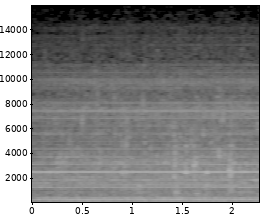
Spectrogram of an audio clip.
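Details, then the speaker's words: Turbocharged COPO Camaro electric coolant pump after an air pocket burped out of the system; steady smooth hum with even fluid whir, no gurgling or rattling: normal pump operation. "so that's awesome the pump was going like it had air in it and uh yeah it must have burped because she's good to go now"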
